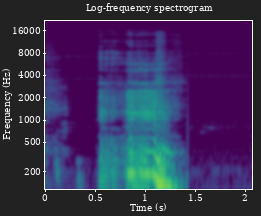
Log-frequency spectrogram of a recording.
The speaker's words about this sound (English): He cleared his throat and spoke again, his voice quiet.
